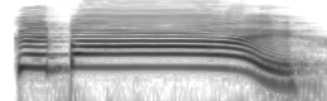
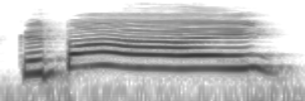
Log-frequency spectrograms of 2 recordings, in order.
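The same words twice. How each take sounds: First: It is shouted as loudly as possible. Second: It is said gently in a smiling voice.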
